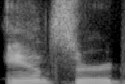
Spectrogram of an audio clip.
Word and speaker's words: answered: the W, and then we have answered where you don't pronounce the W. Answered.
